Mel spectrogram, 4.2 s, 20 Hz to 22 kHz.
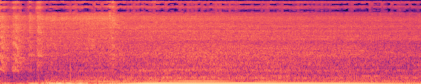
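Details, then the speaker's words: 1990 Toyota MR2 that had sat for a long time, first start after checking the fuel pump prime: short crank, then it catches and holds a steady low rumble that smooths out. It runs and charges; the rev counter is not working. "It's got no rev counter, but it runs."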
